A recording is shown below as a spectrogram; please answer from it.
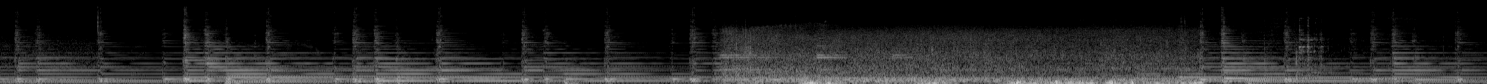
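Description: Background music for about the first half. It then gives way to several seconds of wind buffeting the microphone, with a buoy bell ringing faintly from out on the lake. The music returns near the end.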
